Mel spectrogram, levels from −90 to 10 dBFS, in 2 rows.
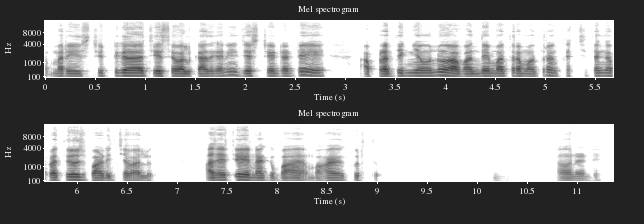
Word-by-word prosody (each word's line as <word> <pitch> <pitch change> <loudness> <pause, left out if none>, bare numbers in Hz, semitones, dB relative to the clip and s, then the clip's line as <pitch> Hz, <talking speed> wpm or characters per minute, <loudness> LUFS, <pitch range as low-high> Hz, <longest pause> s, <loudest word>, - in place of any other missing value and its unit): మరి 130 -1 -2
స్ట్రిక్ట్‌గా 140 +3 +2 0.2
చేసేవాళ్ళు 130 -1 +2
కాదు. 125 0 +3
కానీ 175 +7 -6
జస్ట్ 130 0 -2
ఏంటంటే 135 +7 -3 0.6
ఆ - - -4
ప్రతిజ్ఞను 145 +2 +2
ఆ - - +8
వందేమాతరం 130 +1 0
మాత్రం 125 +5 -4
ఖచ్చితంగా 140 +2 -7
ప్రతిరోజూ 140 +2 +3
పాడించేవాళ్ళు. 115 -2 -4 0.6
అదైతే 135 +4 +1 0.2
నాకు 120 -1 -3
బాగా, 115 +2 -1 0.2
బాగా 115 +3 -2 0.2
గుర్తు. 120 - -15 1.9
అవునండి. 105 -2 -13
130 Hz, 110 wpm, -26 LUFS, 120-140 Hz, 1.9 s, ఆ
